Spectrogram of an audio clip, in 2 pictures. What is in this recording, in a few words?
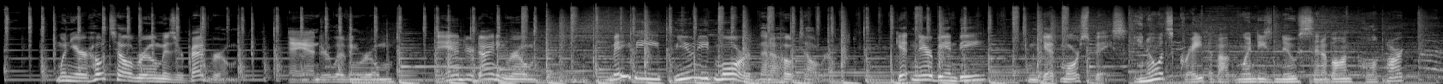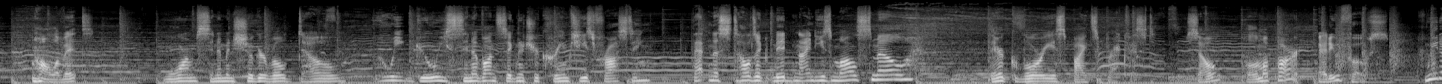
COMMERCIAL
